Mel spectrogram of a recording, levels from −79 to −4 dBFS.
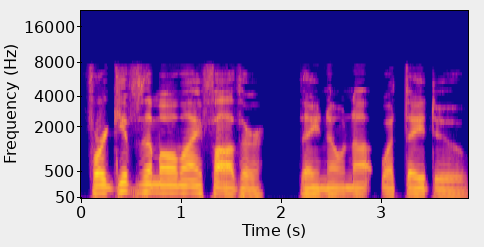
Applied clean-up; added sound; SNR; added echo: none; none; none; none.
